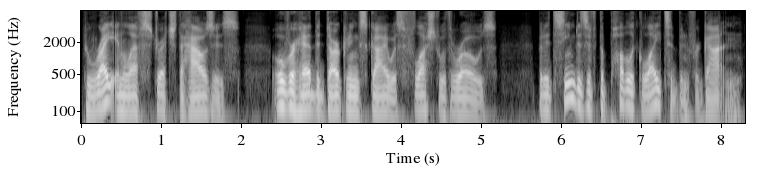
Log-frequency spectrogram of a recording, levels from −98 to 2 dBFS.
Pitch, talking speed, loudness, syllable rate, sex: 95 Hz, 190 wpm, -22 LUFS, 5.1 syllables/s, male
